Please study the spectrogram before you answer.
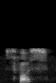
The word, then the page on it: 's Fàss: Bas-Rhin; Herrlisheim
